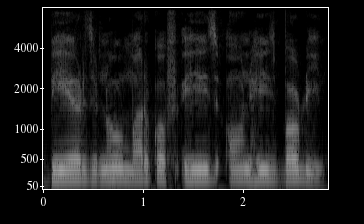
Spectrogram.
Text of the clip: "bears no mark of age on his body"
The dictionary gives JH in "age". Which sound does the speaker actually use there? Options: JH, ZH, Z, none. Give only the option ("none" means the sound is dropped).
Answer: Z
